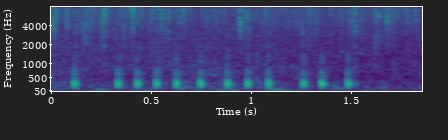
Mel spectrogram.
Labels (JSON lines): {"label": "biophony, pulse", "recorder": "SoundTrap 500"}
